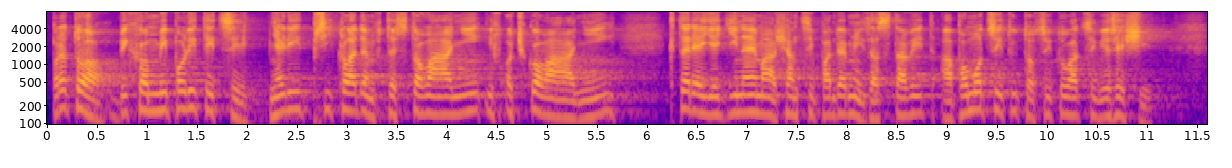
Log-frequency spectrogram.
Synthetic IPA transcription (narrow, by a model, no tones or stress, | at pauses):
pɾo̞t̪o̞bɪxo̞mːɪpo̞lɪt̪ɪt͡sɪmɲɛlɪjiːt̪̚pr̝̥iːkladɛmft̪ɛst̪o̞vaːɲiːʔɪfʔo̞t͡ʃkovaːɲiː | kt̪ɛɾɛːjɛɟɪnɛːmaːʃant͡sɪpandɛmɪjɪzast̪avɪt̪ʔapo̞mo̞t͡sɪt̪ut̪o̞sɪt̪uat͡sɪvɪrɛʃɪ̰t̪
